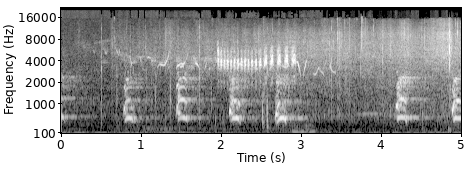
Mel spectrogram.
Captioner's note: dog barking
